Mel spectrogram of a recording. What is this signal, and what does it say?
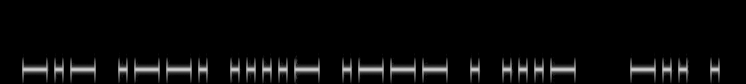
Morse code, heard as a keyed tone, about 15 wpm, 700 Hz. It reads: KP4JEV DE
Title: USA Callsign DE Callsign 15wpm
